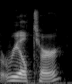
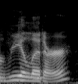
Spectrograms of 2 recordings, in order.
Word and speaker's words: realtor: I say realtor. I put a little extra syllable in there.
